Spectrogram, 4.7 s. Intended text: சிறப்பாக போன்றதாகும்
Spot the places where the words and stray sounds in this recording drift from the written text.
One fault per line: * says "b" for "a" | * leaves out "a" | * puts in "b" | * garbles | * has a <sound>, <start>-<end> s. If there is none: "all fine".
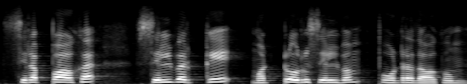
* puts in "செல்வர்க்கே மற்றொரு செல்வம்"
